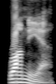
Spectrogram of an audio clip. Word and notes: romneya: American English

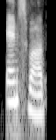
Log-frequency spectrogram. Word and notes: enswathe: Indian

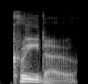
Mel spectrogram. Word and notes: credo: British English

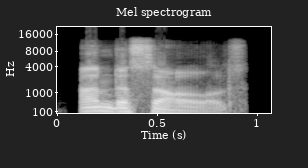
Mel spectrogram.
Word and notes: undersold: British English

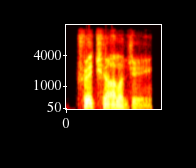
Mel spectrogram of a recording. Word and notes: Trichology: British English

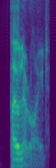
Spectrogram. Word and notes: Polaroid: British English

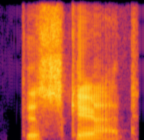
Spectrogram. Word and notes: diskette: American English

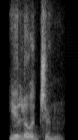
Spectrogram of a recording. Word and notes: eulogium: Indian

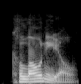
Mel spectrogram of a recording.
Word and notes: colonial: American English

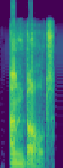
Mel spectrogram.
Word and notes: unbolt: British English

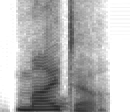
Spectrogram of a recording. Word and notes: mitre: Indian

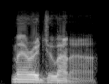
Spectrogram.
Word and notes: marijuana: British English

